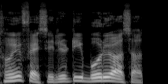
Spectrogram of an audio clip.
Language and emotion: Goan Konkani, neutral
